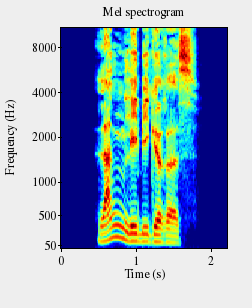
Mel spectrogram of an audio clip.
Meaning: strong/mixed nominative/accusative neuter singular comparative degree of langlebig
- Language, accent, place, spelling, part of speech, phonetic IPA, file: German, Germany, Berlin, langlebigeres, adjective, [ˈlaŋˌleːbɪɡəʁəs], De-langlebigeres.ogg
